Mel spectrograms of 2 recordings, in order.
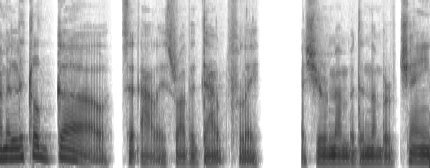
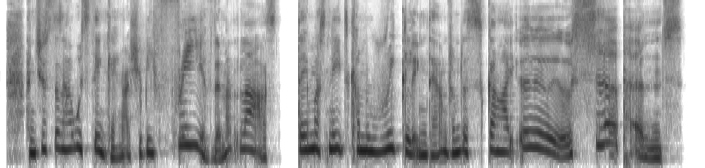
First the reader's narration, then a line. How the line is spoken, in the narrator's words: continued the pigeon, raising its voice to a shriek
